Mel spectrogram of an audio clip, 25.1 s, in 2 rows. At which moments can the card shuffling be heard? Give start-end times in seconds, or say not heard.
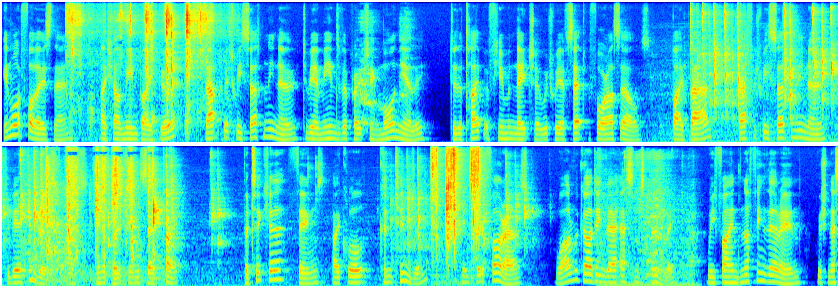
0.9-3.5, 13.2-15.1, 18.9-19.8.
